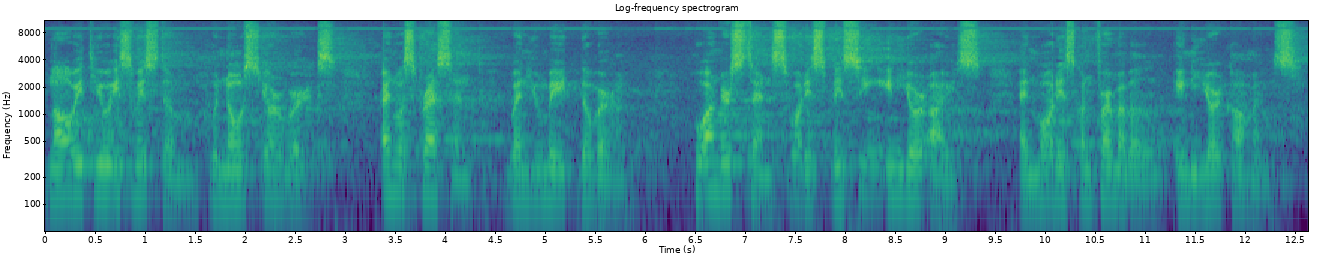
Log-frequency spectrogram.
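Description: A man recites liturgical psalms at a steady, measured pace. His tone is bright and clear. The voice rings out in the long reverb of a large church. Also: mid-range voice, faint music behind.

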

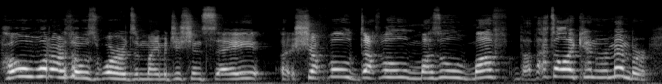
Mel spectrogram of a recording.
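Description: A woman's voice: high-pitched, a little slow, darkish tone. A woman voicing a proud, imperious old king in a storybook, with a dramatic manner. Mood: groaning, desperate. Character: proud old king, commanding, groaning, bellowing. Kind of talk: storybook character voice.

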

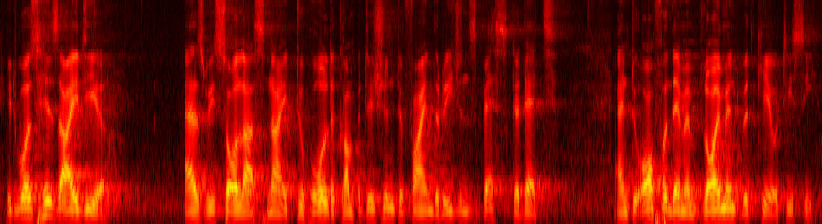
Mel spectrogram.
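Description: A male conference host introduces a guest from the stage in polished, measured tones. His voice sits fairly low. The sound rings out with a long reverb through a big hall. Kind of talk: formal introduction. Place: large hotel conference hall.

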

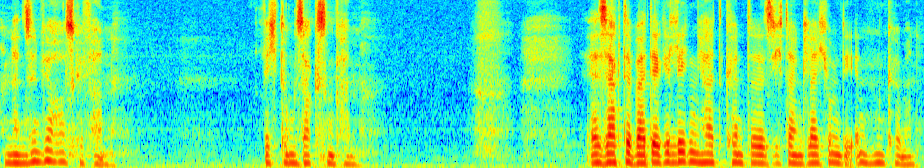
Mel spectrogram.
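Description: A husky older woman in a radio crime drama. She confesses haltingly, subdued and distressed, with a rough edge to her voice. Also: deep voice, fairly even intonation. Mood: halting, remembering.

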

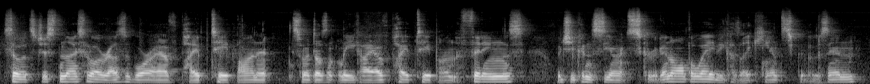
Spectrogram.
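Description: A man's voice: on the low side, fairly even intonation, a little fast, few pauses, darkish tone. A young man with a cold, rambling casually through a home tech show-and-tell, full of fillers and self-corrections. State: recovering from a cold. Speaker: tech vlogger. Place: bedroom desk, indoors.

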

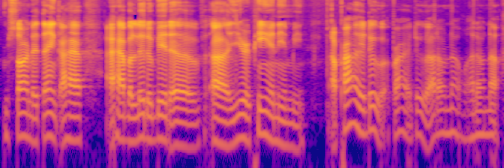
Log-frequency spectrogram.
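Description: A man's voice: mid-range voice, quick pace, fairly bright tone. A young American man hosting a reaction video, talking casually with easy laughs and slang into a headset mic. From United States. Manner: laid-back, laughing, slangy. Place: small room indoors. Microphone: gaming headset.

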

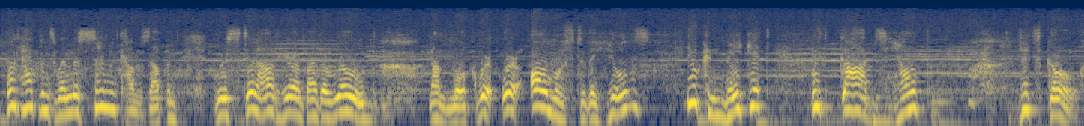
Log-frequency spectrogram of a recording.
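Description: Protective young brother played by a man, devout and earnest radio drama lead; animated pitch, dull noisy recording. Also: unhurried, faint music behind. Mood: urgent, insistent. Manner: coaxing, commanding, earnest. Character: protective, urgent, devout brother leading an escape. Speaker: actor. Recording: dull, lo-fi audio with clear noise.

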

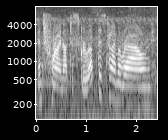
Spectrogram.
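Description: An actress playing a stern, demanding military commander, giving crisp orders over the radio in a video game. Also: female voice, mid-range voice, normal speed, over music. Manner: crisp, authoritative radio procedure. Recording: noisy radio transmission.

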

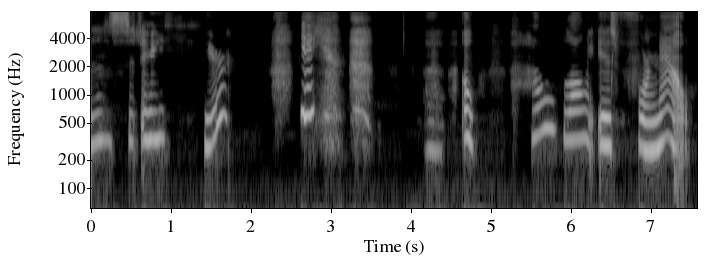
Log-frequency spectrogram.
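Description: A woman's voice: sits high, darkish tone, no room sound, studio quality, heavily acted. A woman voicing a timid, sweet, childlike catgirl in a roleplay audio, hesitant and stammering, meek and eager to please. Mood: delighted.

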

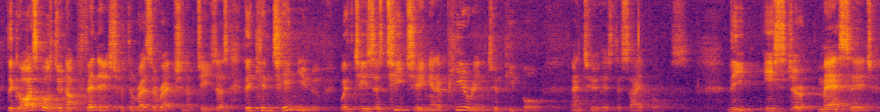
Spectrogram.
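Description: A middle-aged or older man, a pastor, delivering a sermon with measured, deliberate phrasing. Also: medium pitch, a bit bright. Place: church room at a wooden pulpit. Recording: echoey church hall, distant mic, faint noise.

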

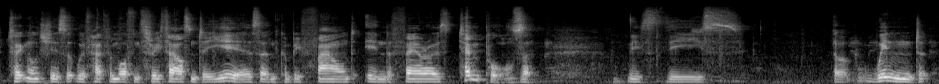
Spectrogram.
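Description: A man gives a live interpretation of a conference keynote in a soft-edged, mellow voice of medium pitch. He speaks slowly and haltingly, often backing up to find a better word. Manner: halting, groping for words and correcting himself. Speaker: simultaneous interpreter.

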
